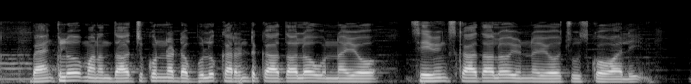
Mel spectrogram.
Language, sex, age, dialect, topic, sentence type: Telugu, male, 18-24, Utterandhra, banking, statement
